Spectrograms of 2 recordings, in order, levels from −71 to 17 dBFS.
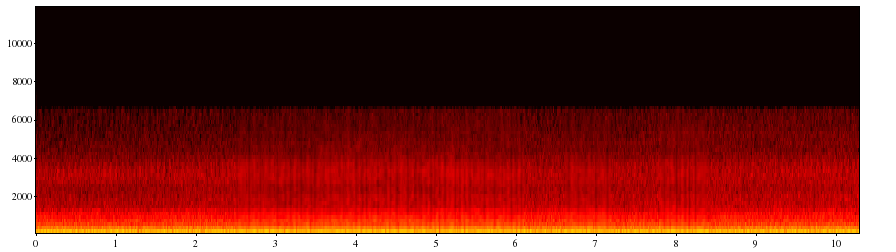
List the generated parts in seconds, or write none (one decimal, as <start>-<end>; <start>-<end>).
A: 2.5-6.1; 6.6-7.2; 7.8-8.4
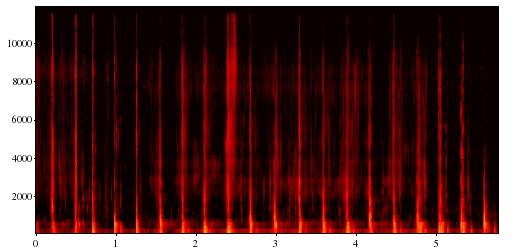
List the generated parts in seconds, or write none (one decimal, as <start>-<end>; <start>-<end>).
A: 0.0-0.5; 1.4-4.9

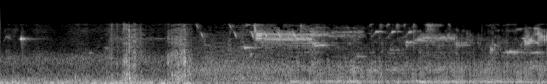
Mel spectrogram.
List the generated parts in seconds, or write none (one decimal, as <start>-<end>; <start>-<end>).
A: 2.9-5.5

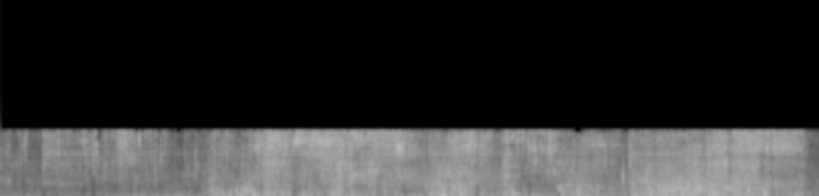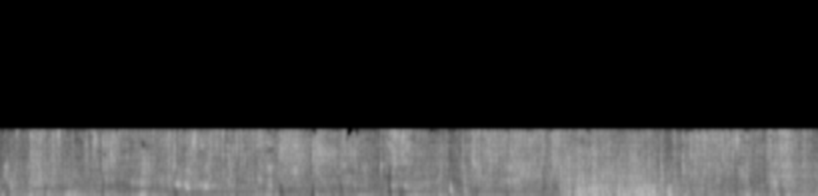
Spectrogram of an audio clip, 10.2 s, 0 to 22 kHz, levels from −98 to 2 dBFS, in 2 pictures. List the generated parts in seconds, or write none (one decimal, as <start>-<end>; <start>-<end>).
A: 0.0-10.2

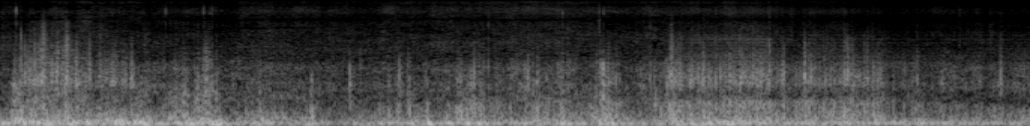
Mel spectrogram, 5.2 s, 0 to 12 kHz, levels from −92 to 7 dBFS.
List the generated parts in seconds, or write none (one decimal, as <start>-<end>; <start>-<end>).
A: 3.4-5.2

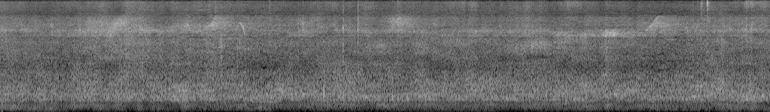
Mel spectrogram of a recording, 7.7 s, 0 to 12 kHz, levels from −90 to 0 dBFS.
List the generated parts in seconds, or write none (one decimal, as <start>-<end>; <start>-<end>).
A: 0.0-2.0; 2.8-6.4; 7.1-7.7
